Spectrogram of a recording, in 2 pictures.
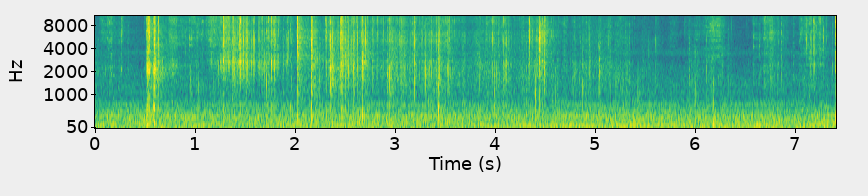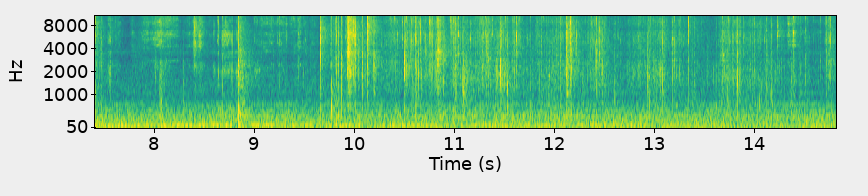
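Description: A solid white gym chalk block fragment (magnesium carbonate) is squeezed and crushed between fingers with long pink nails over a pile of chalk chunks. Dry, brittle crunches and bright crackles come in irregular bursts over a steady low hum. The chalk crumbles with sharp snaps throughout.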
